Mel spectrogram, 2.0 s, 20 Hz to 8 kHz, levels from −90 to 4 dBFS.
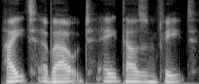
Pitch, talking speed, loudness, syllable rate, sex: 120 Hz, 150 wpm, -18 LUFS, 3.7 syllables/s, male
